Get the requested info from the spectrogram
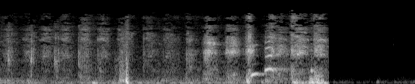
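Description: A person snickering and laughing in short breathy bursts, with a few voiced sounds near the end, cut off abruptly a little over three seconds in.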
